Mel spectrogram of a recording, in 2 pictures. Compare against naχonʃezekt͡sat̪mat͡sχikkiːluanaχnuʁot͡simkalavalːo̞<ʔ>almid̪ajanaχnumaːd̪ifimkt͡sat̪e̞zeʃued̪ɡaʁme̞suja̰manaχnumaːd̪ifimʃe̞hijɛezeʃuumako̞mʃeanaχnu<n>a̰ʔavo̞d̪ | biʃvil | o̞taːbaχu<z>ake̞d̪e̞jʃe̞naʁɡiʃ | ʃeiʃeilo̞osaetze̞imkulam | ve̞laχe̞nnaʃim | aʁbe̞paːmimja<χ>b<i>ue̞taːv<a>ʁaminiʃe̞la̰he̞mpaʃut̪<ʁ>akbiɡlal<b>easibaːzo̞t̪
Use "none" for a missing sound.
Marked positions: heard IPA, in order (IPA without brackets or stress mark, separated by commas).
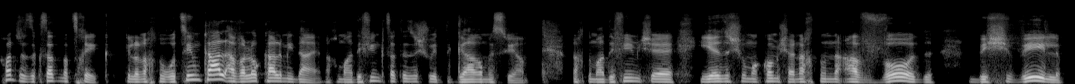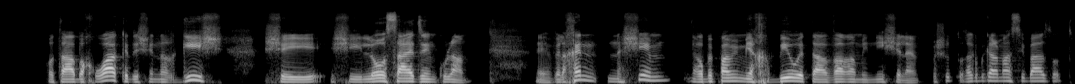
k, n, ʁ, χ, i, a, ʁ, m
